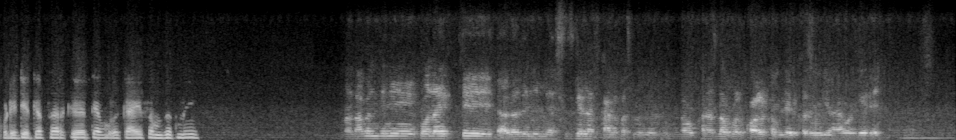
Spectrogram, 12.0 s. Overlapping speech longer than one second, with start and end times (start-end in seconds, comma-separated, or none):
none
